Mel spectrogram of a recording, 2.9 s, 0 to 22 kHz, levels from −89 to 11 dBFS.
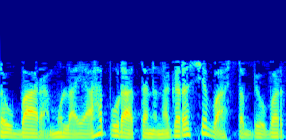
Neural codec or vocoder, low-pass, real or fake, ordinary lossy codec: none; 3.6 kHz; real; none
